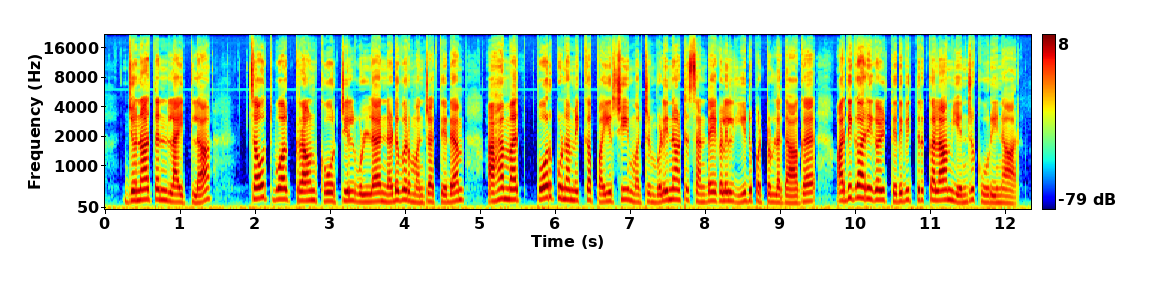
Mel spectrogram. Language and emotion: Tamil, neutral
